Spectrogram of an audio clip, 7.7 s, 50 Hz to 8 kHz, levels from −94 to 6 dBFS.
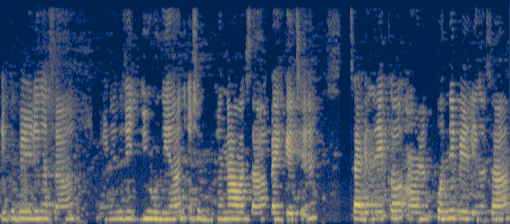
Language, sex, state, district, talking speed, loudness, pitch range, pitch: Konkani, female, Goa, North and South Goa, 110 wpm, -18 LUFS, 235-255 Hz, 245 Hz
